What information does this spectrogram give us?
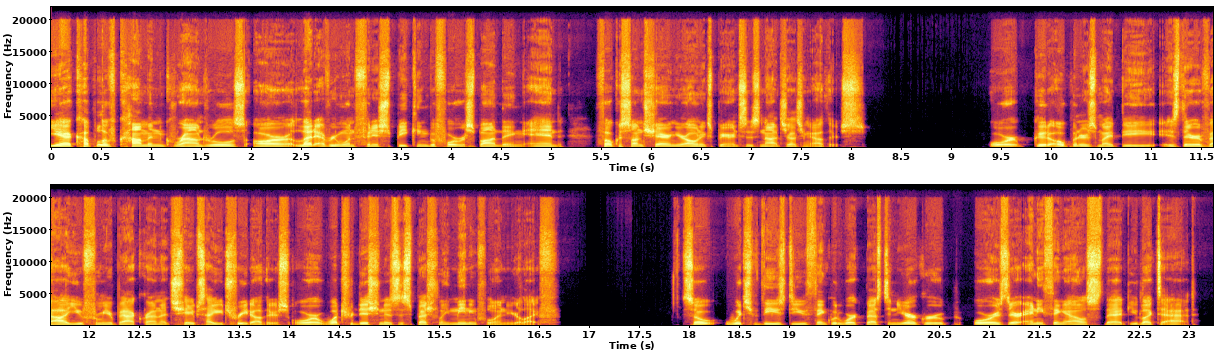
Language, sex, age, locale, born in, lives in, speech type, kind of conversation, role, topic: English, male, 25-29, en-US, United States, United States, read, expert-assistant, expert, How can studying world religions encourage greater tolerance?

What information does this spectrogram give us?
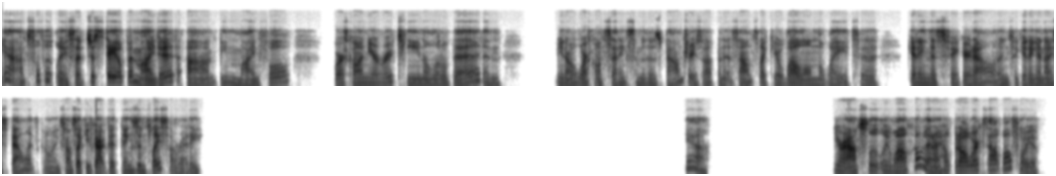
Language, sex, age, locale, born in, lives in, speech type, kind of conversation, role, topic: English, female, 40-44, en-US, United States, United States, conversation, advice, advisor, How can I set better boundaries so work doesn't take over my personal life?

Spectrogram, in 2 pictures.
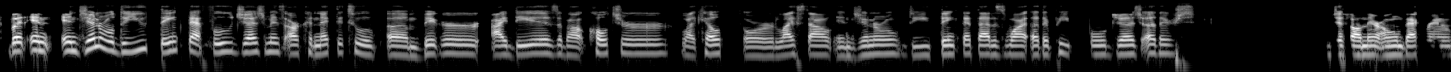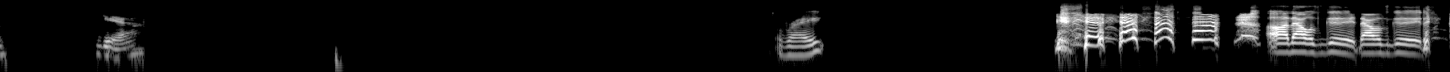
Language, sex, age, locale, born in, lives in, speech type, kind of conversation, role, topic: English, female, 50-54, en-US, United States, United States, conversation, unstructured, none, How should I respond when people judge me for what I eat?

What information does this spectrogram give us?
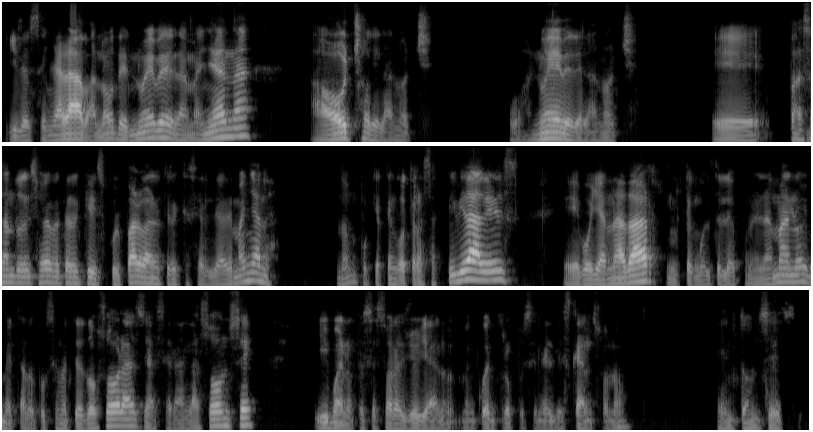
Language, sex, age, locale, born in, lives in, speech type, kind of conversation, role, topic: Spanish, male, 45-49, es-MX, Mexico, Mexico, conversation, unstructured, none, ¿Te molesta que te pidan responder correos o mensajes fuera del horario laboral?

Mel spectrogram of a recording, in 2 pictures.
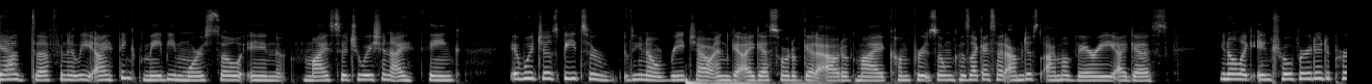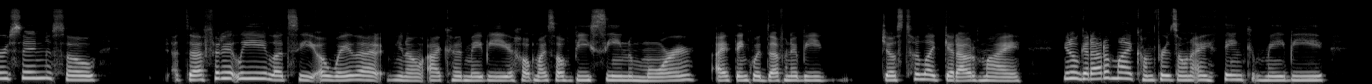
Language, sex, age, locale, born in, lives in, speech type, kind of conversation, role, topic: English, female, 20-24, en-US, United States, United States, conversation, unstructured, none, When have you felt truly seen by someone?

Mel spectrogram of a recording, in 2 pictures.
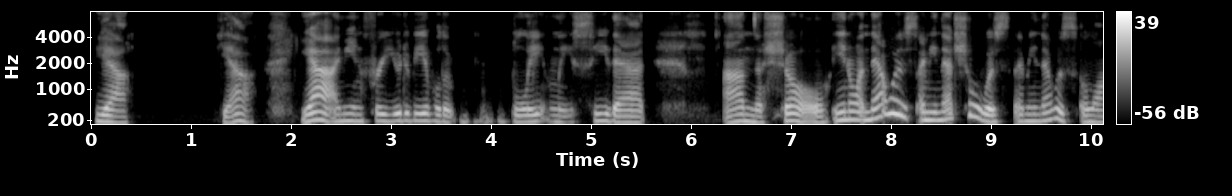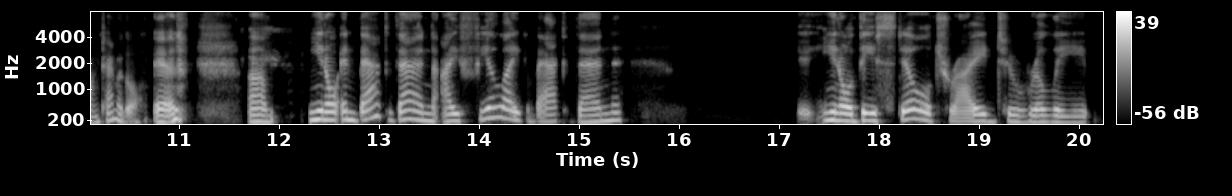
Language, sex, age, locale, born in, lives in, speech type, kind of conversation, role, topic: English, female, 40-44, en-US, United States, United States, conversation, unstructured, none, How do reality TV shows shape our views and conversations about society?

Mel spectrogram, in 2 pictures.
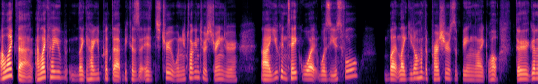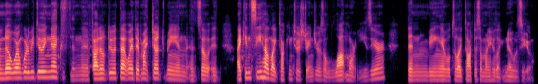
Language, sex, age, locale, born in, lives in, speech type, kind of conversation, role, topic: English, male, 25-29, en-US, United States, United States, conversation, unstructured, none, How do you recharge after a busy day?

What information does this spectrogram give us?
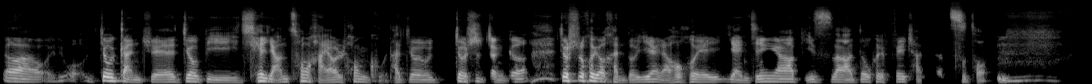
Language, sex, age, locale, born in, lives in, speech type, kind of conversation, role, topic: Chinese, male, 25-29, zh-CN, China, United States, conversation, podcast, guest, 你家里有没有代代相传的拿手菜可以和大家分享？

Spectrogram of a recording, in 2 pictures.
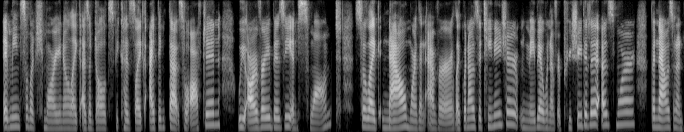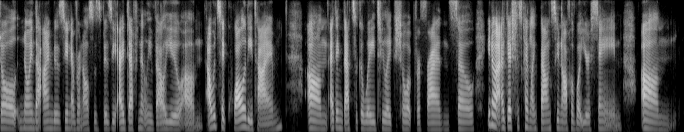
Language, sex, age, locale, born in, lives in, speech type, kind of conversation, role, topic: English, female, 25-29, en-US, United States, United States, conversation, unstructured, none, How can you show up better for your friends?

